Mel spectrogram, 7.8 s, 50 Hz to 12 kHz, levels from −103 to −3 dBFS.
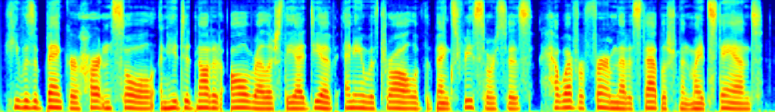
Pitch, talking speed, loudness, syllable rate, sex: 180 Hz, 225 wpm, -19 LUFS, 5.9 syllables/s, female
